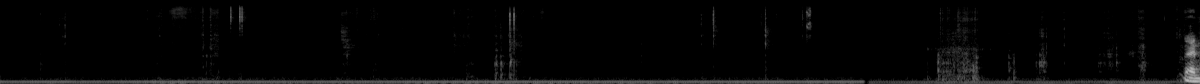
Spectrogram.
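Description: Small clicks, taps and scrapes of a soldering iron and needle-nose pliers working on an ECM blower motor's circuit board while the old thermistor is desoldered, over a steady low hum that cuts off suddenly about three-quarters of the way through.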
